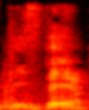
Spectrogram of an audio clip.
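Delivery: ordinary delivery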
